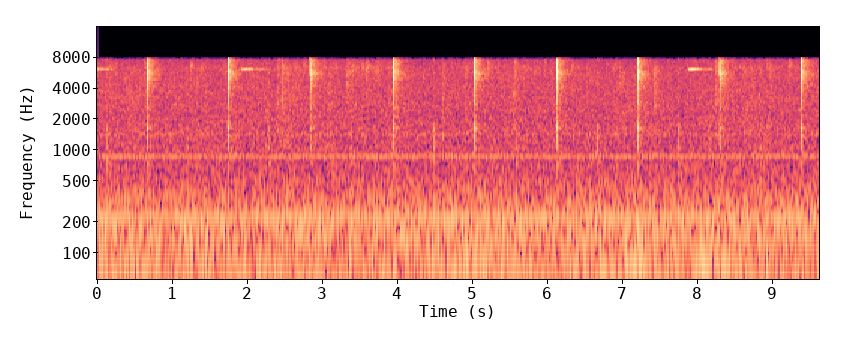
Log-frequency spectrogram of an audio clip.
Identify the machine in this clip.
valve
